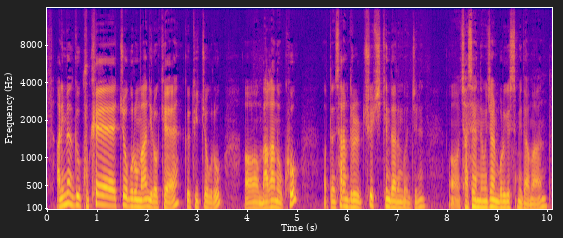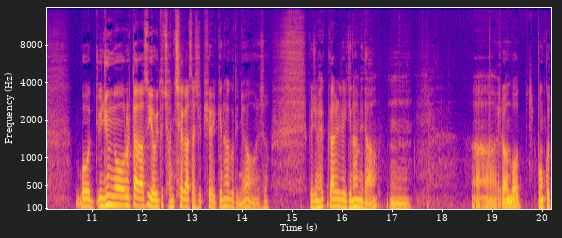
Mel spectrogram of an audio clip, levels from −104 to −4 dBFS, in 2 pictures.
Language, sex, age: Korean, male, 40-59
